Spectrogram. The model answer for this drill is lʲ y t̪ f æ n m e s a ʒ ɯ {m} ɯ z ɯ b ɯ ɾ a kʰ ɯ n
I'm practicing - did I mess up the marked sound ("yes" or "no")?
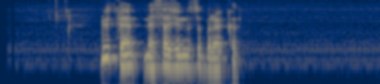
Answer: yes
